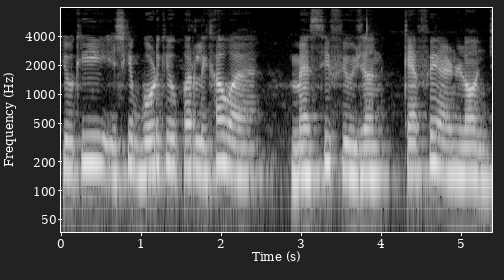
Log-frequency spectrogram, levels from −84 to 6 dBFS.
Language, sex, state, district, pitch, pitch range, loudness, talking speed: Hindi, male, Gujarat, Valsad, 150 Hz, 145-170 Hz, -15 LUFS, 165 wpm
